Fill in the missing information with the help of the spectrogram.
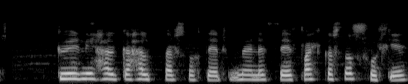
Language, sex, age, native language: Icelandic, female, 18-19, Icelandic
